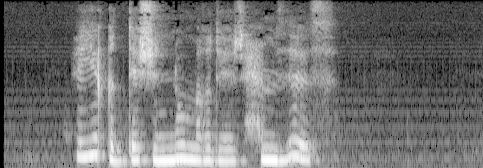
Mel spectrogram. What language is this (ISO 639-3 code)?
kab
